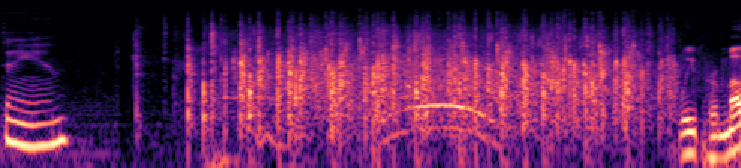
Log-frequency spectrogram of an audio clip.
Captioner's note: applause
